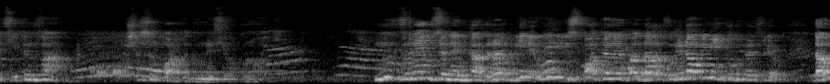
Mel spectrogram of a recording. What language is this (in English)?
Romanian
